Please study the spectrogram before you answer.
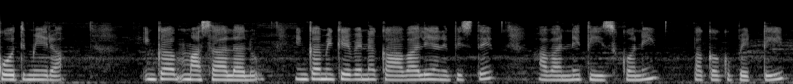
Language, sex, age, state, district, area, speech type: Telugu, female, 18-30, Telangana, Mahbubnagar, rural, spontaneous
